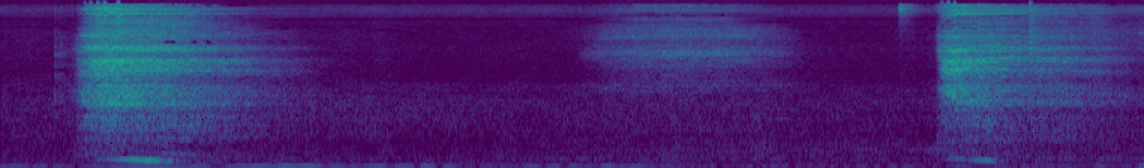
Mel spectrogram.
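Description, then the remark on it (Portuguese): Slow, deep conscious breaths during a guided breathing exercise: a long airy inhale or exhale, a quieter breath in the middle, then another full breath a few seconds later, with no talking. “E vamos respirar junto comigo profundamente uma respiração consciente, presente.”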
